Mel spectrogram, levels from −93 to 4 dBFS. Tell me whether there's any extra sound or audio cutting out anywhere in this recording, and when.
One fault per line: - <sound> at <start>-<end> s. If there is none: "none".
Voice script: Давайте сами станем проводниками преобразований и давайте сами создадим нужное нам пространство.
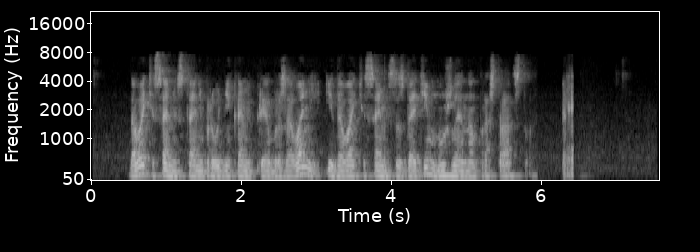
- laugh at 6.3-6.5 s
